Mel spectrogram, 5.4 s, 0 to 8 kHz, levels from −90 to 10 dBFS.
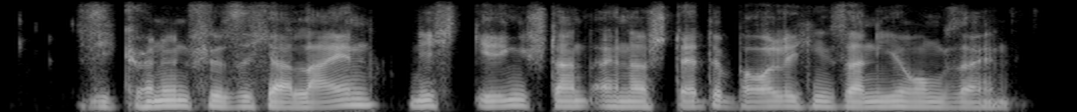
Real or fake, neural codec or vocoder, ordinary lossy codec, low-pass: fake; codec, 16 kHz, 4 kbps, X-Codec, HuBERT features, trained on LibriSpeech; Opus, 16 kbps; 7.2 kHz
